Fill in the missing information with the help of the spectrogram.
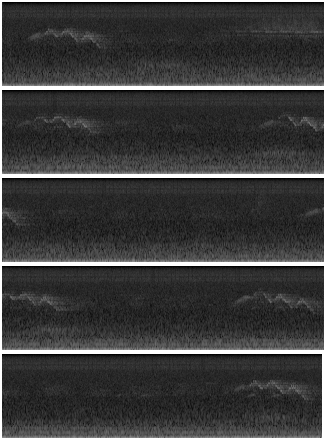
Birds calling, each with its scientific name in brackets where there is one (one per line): Ovenbird (Seiurus aurocapilla)
Veery (Catharus fuscescens)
